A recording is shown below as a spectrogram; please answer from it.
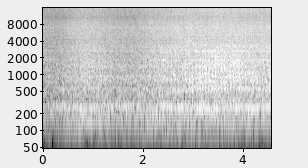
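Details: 2000 Jeep XJ idling: steady, fairly even knock about four times a second from the engine over running noise; source not yet identified.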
